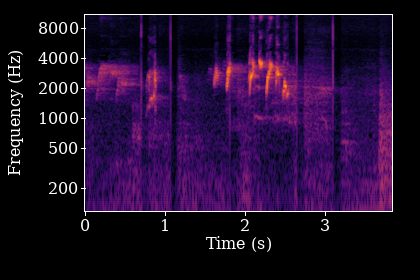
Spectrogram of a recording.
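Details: Red-whiskered bulbul kept in a cage, performing a 'lak wai' style master song used to tutor young birds; lively warbling phrases with quick rising and falling chirps, separated by sharp clicks.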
